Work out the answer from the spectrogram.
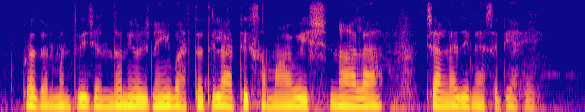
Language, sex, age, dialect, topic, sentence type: Marathi, female, 31-35, Varhadi, banking, statement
